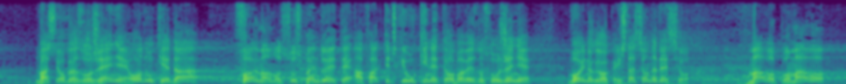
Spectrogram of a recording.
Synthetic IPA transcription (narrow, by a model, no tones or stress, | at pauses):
ʋaʃe̞o̞bɾazlˠo̞ʒeːɲḛo̞d̪lˠuked̪a | fo̞ɾmalˠno̞suspe̞nd̪uje̞t̪e̞ʔafakt̪it͡ʃkiukine̞t̪e̞o̞baʋe̞zno̞slˠuːʒeɲe | ʋo̞ːjno̞ɡɾo̞kaiʃt̪ase̞o̞nd̪ad̪e̞silo̰ | malˠo̞pomalo̞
